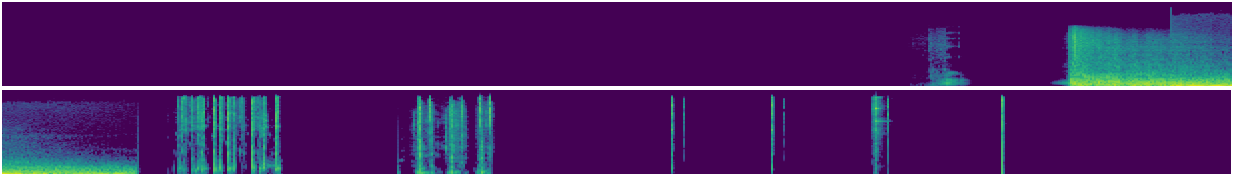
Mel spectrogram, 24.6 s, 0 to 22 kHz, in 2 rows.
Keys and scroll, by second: 7.1 ctrl+alt+o.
